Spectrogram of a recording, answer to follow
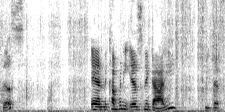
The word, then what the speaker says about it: Naghedi: it up like this and the company is nagari read that's how it's pronounced so they package this really nice here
